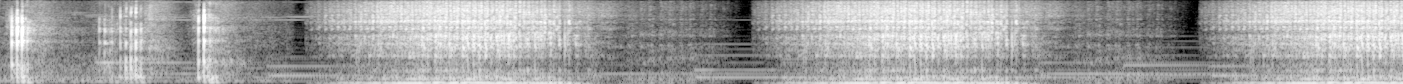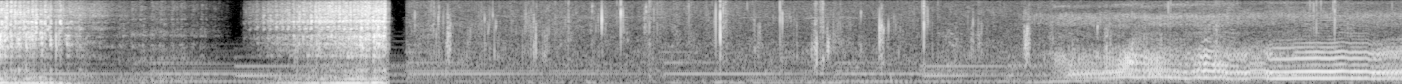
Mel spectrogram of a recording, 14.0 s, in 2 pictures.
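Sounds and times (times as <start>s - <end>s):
soft background music: 0.0s - 14.0s
alligator bellowing: 1.6s - 9.0s.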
